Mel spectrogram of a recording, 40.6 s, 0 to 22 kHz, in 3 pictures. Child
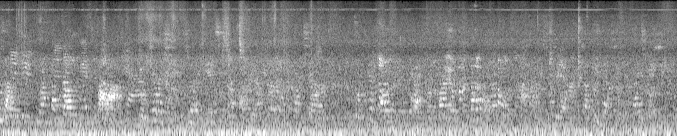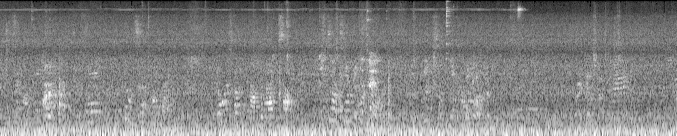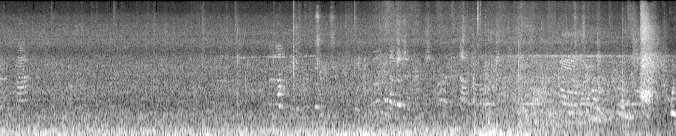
32.4s 40.1s

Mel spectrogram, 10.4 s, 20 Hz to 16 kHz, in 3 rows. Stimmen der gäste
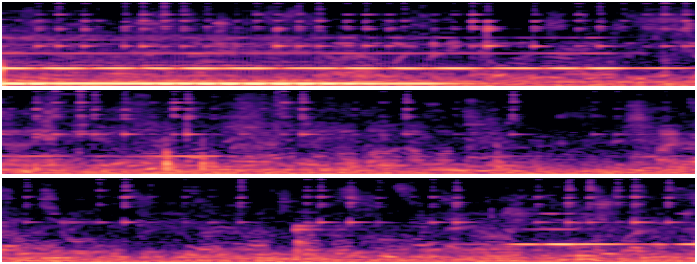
0.0s 6.7s

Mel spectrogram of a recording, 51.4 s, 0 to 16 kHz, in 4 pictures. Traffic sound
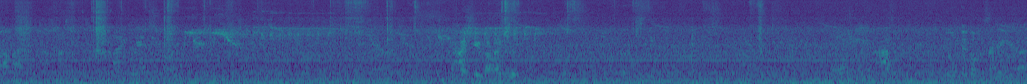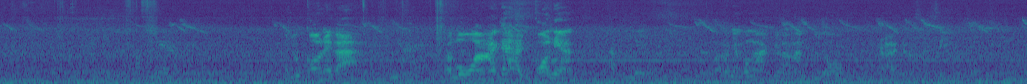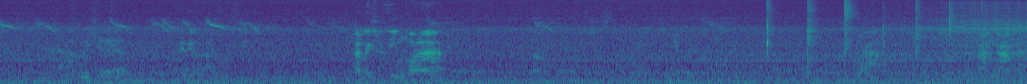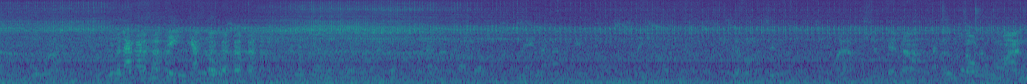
29.1s 51.3s

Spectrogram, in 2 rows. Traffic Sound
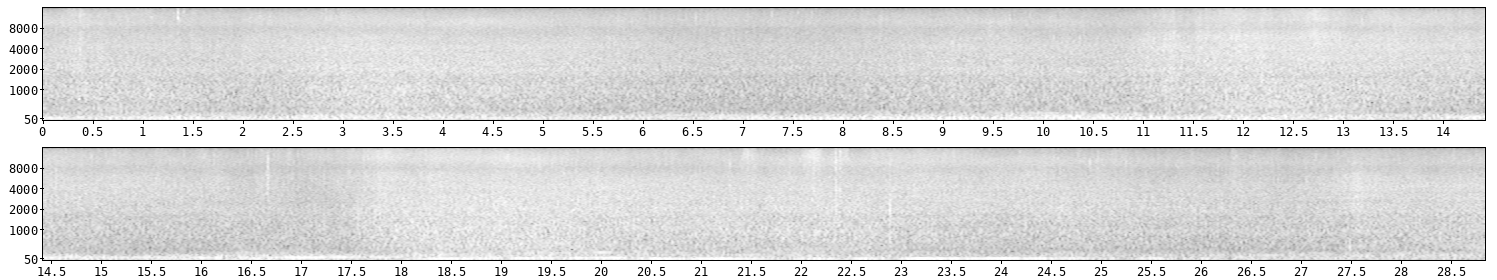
6.9s 26.8s

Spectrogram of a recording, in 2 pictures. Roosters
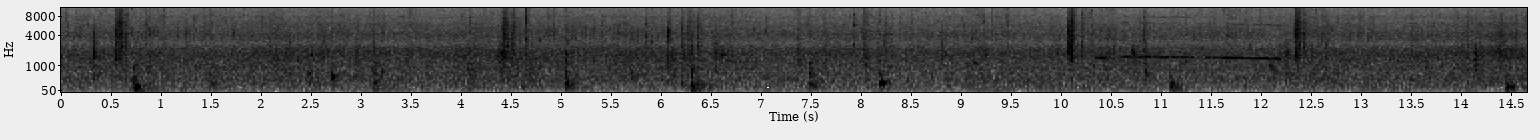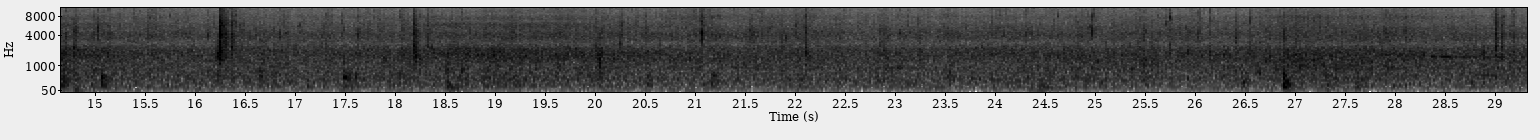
10.3s 12.2s

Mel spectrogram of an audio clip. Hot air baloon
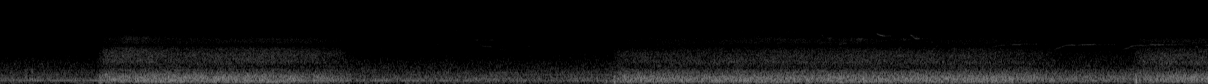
1.0s 3.6s, 6.0s 12.0s

